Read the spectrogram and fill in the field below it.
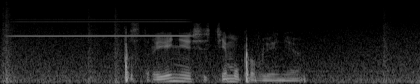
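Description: From 0.0 to 2.0 s a feedback whistle sits behind the speech: a thin, steady tone at 3.8 kHz, only a few dB below the speech and swelling and fading slowly in level. Likely cause is a loudspeaker-to-microphone loop held just at the edge of feedback, with room noise about 13 dB below the speech.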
